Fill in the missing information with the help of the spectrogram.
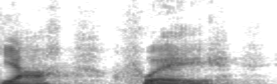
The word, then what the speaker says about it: Yahweh: Translates the Hebrew YHWH, Yahweh. Is how it is best pronounced, who has given rest to his people Israel, just as he has promised.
